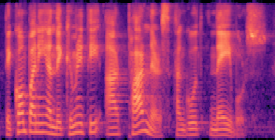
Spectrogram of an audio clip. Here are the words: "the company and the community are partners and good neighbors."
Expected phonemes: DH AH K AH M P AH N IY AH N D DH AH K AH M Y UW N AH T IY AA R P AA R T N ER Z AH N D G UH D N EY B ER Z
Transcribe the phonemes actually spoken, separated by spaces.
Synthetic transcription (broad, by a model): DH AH K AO M P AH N IY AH N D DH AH K AH M Y UW N AH T IY AA R P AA R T N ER S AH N G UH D N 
